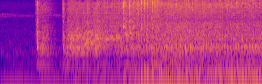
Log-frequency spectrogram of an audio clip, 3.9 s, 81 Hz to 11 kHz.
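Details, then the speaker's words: SCAG hydro 52-inch zero-turn mower bought at auction, after a starter bolt was fitted; quick crank, then it catches and settles into a steady even run with no misses or knocks, normal start. "Was off. So it runs so far."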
